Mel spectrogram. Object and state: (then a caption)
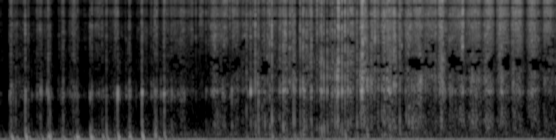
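Cardboard toilet paper tube. A small, hollow, empty cardboard toilet paper tube is rubbed and scratched with bare fingertips and nails. Quick, dry scratching strokes come in a steady rhythm, with soft low thumps early on and brighter, hissy scraping building toward the end.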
